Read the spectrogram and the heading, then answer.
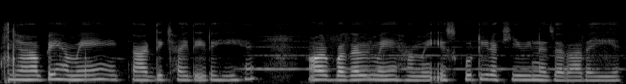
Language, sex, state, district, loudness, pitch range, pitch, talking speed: Hindi, female, Uttarakhand, Uttarkashi, -31 LUFS, 200-220 Hz, 210 Hz, 190 wpm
